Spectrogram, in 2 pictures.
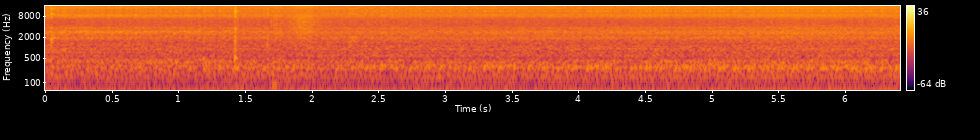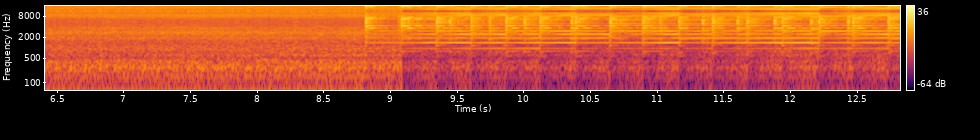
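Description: BNSF diesel locomotive approaching with a steady, slowly building rumble. About nine seconds in, a bell starts ringing rapidly.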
